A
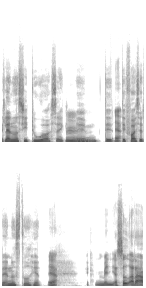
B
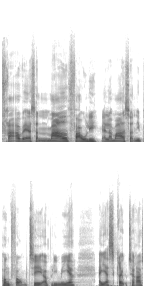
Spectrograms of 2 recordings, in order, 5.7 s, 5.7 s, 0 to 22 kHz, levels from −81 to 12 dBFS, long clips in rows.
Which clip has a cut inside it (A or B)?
A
